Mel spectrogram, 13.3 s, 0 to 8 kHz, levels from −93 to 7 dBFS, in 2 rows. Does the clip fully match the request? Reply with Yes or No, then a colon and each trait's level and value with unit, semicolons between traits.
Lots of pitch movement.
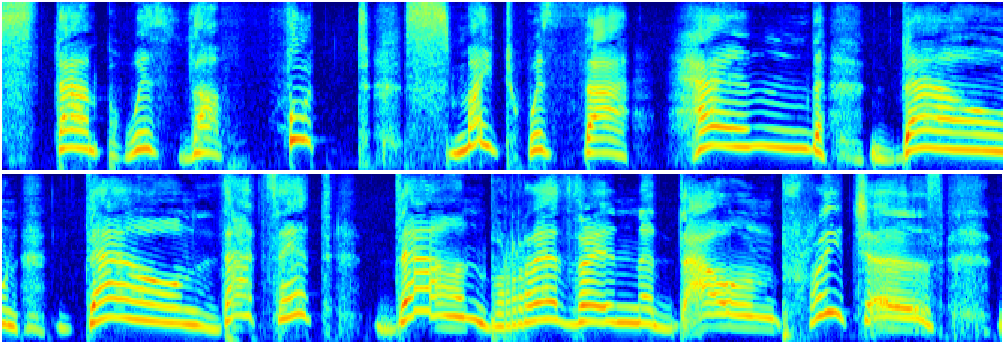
Yes: wide, 5.7 semitones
